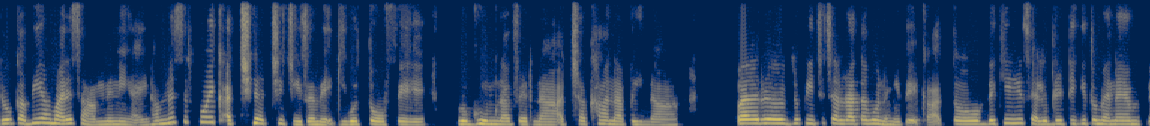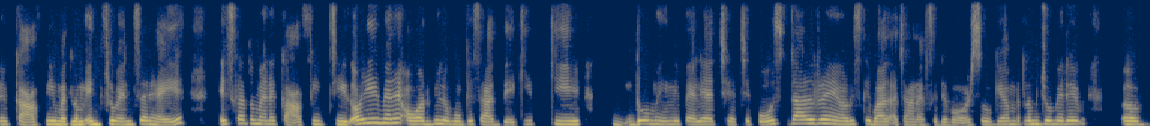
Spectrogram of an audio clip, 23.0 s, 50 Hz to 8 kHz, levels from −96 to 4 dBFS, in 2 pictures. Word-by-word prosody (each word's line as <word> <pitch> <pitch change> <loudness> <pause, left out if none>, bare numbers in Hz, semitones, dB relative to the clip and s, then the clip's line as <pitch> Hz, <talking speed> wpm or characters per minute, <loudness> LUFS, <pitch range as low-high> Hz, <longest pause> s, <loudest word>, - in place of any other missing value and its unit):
जो 235 +1 +4
कभी 250 +2 +1
हमारे 245 -3 +3
सामने 185 -5 -4
नहीं 185 -2 -3
आईं। 155 +3 -10
हमने 230 +8 0
सिर्फ़ 325 +1 -8
वो 325 - +1
एक 320 - -2
अच्छी-अच्छी 235 +1 +1
चीज़ें 185 -3 -1
देखी, 175 +1 -4
वो 190 0 +5
तोहफ़े 180 -2 -1 0.4
वो 195 -1 +6
घूमना-फिरना, 185 -3 0
अच्छा 185 +3 -6
खाना-पीना, 180 -5 -5 0.8
पर 240 +1 +8 0.3
जो 245 +4 -3
पीछे 240 +1 -6
चल 245 -4 +1
रहा 220 0 +2
था, 225 - -4
वो 225 0 +2
नहीं 180 -3 -3
देखा। - - -5
तो 200 -1 +2
देखिए, 215 +4 0
ये 255 - -1
सेलिब्रिटी 215 -2 -2
की 225 +1 -6
तो 225 - 0
मैंने 205 -1 0 0.3
ए 190 - -1
काफ़ी 170 +5 +2
मतलब 185 0 +4
इन्फ्लुएंसर 195 +1 +3
है 165 - +1
ये। 260 - +2 0.4
इसका 235 +3 -2
तो 230 0 -4
मैंने 205 -2 -1
काफ़ी 195 +5 -3
चीज़ 185 -2 +2
और 240 +4 +6
ये 280 - +3
मैंने 270 +1 +3
और 200 -1 +3
भी 225 - -1
लोगों 190 -4 +1
के 195 +2 -1
साथ 180 -3 -3
देखी 165 +6 -6 0.2
कि 195 -2 0 0.4
उ - - -4
उ - - -6
2 215 +1 +6
महीने 195 -1 -3
पहले 185 -1 -1
अच्छे-अच्छे 180 0 -6
पोस्ट 205 +8 -1
डाल 235 +1 +3
रहे 240 -1 +2
हैं 215 - 0
और 190 0 -1
उसके 205 +1 -2
बाद 180 -1 -1
अचानक 165 -2 -8
से 175 - -9
डिवोर्स 155 +1 -6
हो 180 - -2
गया। 190 +2 -5
मतलब 200 +1 -1
जो 210 - +5
मेरे 205 0 +2 0.5
अ, 195 -1 +5
200 Hz, 205 wpm, -25 LUFS, 180-225 Hz, 0.8 s, पर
